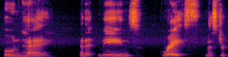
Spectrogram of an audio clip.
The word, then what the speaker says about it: Unhei: Yes, it's pronounced Unhei, and it means grace, Mr.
